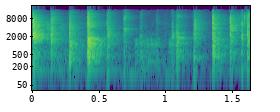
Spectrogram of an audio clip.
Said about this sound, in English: Applause! Give it up for her.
